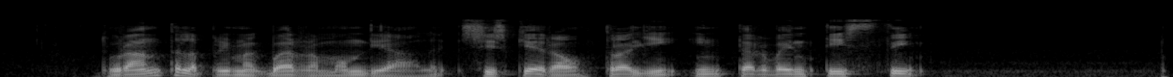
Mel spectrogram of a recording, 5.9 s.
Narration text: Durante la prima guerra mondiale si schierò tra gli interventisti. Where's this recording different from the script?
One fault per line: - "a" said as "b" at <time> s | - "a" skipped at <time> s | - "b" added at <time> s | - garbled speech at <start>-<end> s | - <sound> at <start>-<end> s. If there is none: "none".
none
